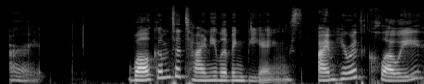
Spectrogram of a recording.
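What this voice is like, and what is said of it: Polished podcast-host voice. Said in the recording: “put on my podcast voice”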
